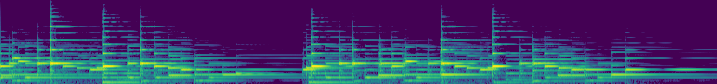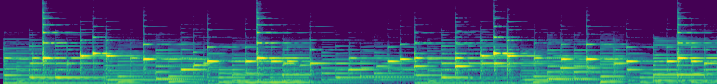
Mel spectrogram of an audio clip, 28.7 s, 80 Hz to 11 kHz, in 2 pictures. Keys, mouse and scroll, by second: 0.0 ctrl+=, 0.1 space, 0.3 click, 0.5-1.0 space, 1.3 click, 1.4-1.8 space, 2.2-3.8 scroll down 1, 6.5-8.3 drag, 20.8 ctrl+-, 23.8 ctrl+=.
